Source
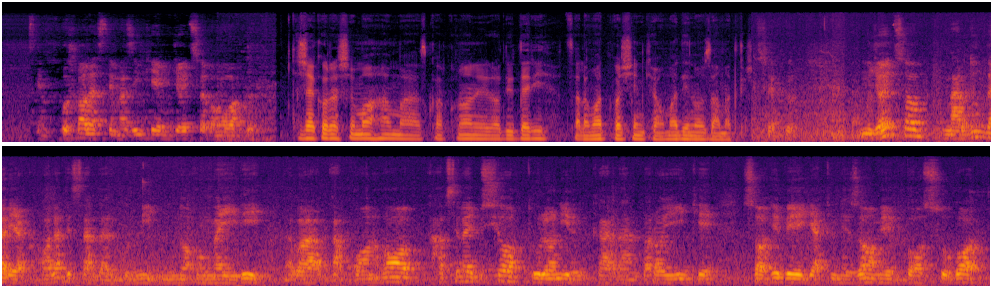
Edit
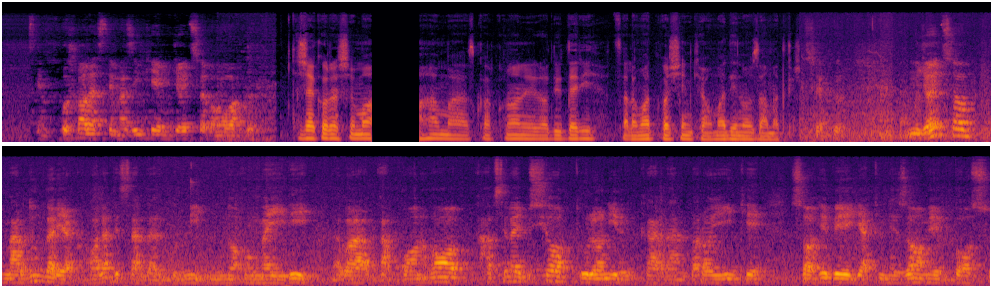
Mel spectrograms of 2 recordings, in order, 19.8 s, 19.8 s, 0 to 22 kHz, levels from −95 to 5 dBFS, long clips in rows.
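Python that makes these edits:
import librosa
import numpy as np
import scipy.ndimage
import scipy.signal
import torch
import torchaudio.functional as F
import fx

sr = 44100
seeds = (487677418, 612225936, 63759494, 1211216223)

y = fx.edit(x, sr, fx.insert_silence(at_s=3.69, length_s=0.48), tone=tone)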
